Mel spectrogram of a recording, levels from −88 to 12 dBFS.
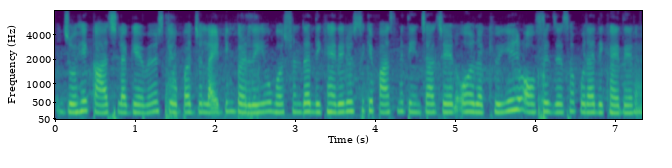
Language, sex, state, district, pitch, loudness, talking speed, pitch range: Hindi, female, Uttar Pradesh, Budaun, 230 Hz, -14 LUFS, 310 wpm, 225-240 Hz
